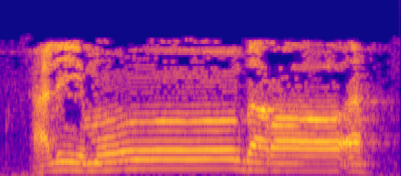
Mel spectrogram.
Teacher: لالتقاء التنوين في كلمة عليم بالباء في كلمة براءة، فقلبت التنوين اللي هو بتنطق نون ساكنة، قلبت هذه النون الناتجة عن التنوين ميما ساكنة، ثم أخفيت هذه الميم الساكنة في الباء · Term: الإقلاب مع الإخفاء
